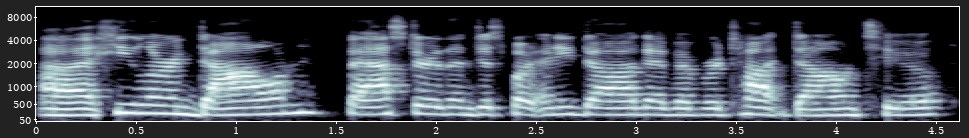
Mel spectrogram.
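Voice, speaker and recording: A woman's voice: medium pitch, fairly even intonation, moderate pace, fairly bright tone. Woman on a dull lo-fi video call. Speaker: dog foster. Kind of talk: casual chat.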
